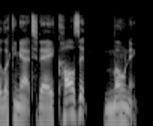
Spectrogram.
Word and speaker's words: Mōnen: The source material we're looking at today calls it moaning. So monen, that's spelled M O N E N, is a Japanese term for this runaway story.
